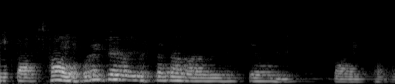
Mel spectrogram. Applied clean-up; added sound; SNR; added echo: neural mask model DeepFilterNet 3.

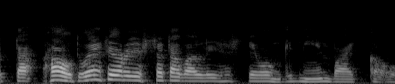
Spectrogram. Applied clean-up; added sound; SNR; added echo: none; none; none; none.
